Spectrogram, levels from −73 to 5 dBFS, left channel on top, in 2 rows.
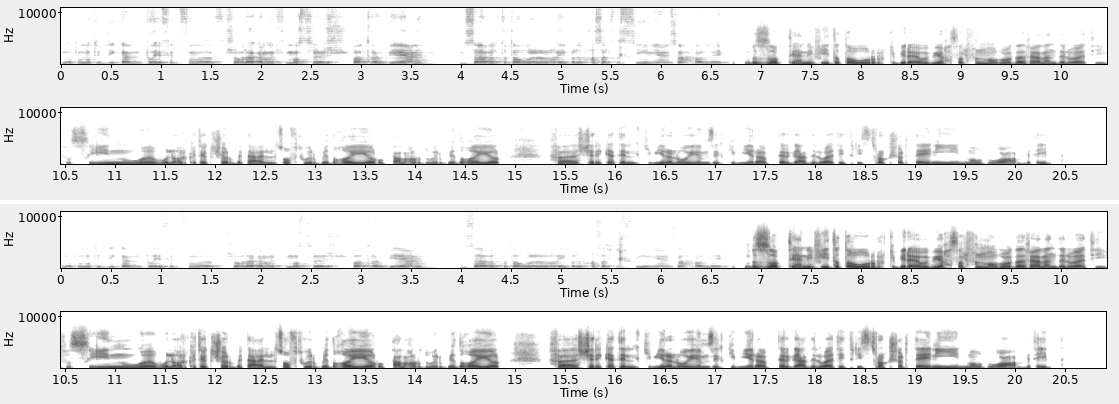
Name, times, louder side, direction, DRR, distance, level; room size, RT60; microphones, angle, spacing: voice 1, 0.0-6.7, left 2 dB, 80° left, 3.7 m, -43 dB
voice 2, 6.8-20.5, right 4 dB, 85° right, 0.6 m, -25 dB
head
